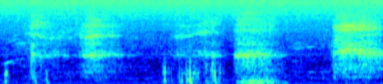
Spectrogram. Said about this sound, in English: just panting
